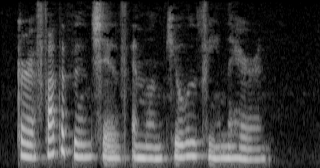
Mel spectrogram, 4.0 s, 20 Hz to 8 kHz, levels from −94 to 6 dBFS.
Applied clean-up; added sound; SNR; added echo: none; none; none; none.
